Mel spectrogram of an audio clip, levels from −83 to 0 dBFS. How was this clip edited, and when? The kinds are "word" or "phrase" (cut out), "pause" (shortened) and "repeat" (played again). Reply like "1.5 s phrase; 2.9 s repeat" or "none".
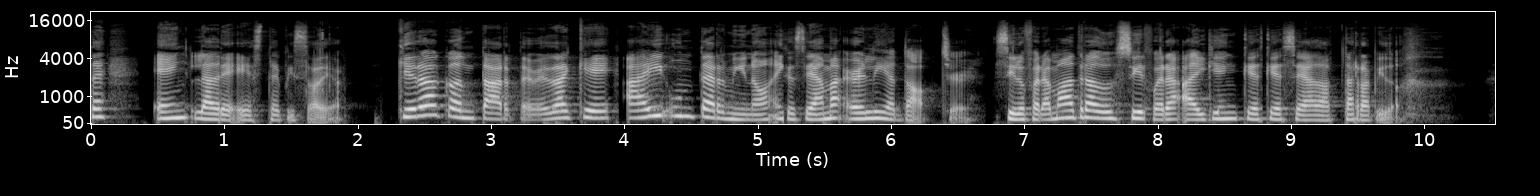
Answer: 1.0 s word; 3.9 s pause; 5.2 s word; 6.7 s pause; 7.9 s word; 8.8 s repeat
